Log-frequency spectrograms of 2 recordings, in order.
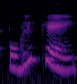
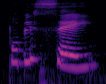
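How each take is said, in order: First: The consonant before the last syllable is a k sound. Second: The consonant before the last syllable is an s sound. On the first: The speaker calls it right. "o certo é publiquei" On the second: The speaker calls it wrong. "se eu colocar o C aqui, vai ficar publicei"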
